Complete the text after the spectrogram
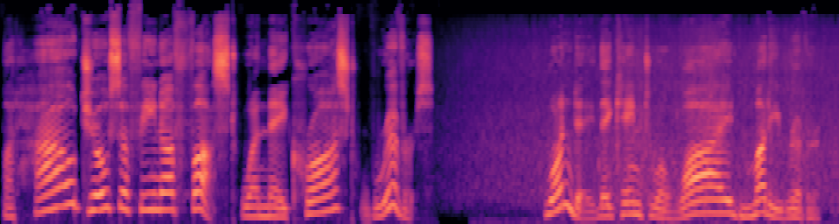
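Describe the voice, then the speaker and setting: A woman reading a children's picture book aloud in an expressive way, acting out the quoted lines. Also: mid-range voice, takes it slowly, slight background noise. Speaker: storybook reader.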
